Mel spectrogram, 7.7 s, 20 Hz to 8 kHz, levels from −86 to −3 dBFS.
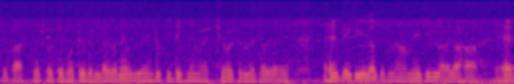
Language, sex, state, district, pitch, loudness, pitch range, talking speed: Hindi, male, Uttar Pradesh, Deoria, 130 Hz, -40 LUFS, 125-135 Hz, 200 wpm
